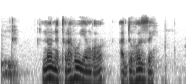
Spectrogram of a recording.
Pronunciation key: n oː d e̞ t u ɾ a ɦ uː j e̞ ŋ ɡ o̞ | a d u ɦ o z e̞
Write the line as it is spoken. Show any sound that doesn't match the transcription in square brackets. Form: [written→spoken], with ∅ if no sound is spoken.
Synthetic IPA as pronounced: n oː [d→n] e̞ t u ɾ a ɦ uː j e̞ ŋ ɡ o̞ | a d u ɦ o z e̞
